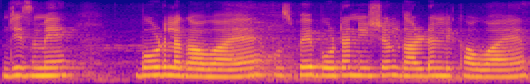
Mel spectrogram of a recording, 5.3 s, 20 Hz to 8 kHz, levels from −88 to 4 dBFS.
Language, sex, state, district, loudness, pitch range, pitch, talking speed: Hindi, female, Uttar Pradesh, Shamli, -14 LUFS, 225-240 Hz, 235 Hz, 135 wpm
